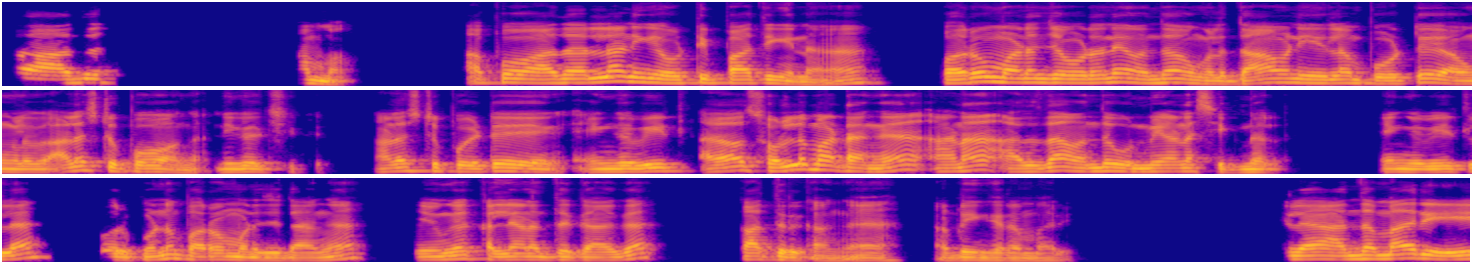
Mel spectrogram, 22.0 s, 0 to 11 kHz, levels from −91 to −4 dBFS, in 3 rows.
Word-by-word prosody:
அ - - +1
அது 150 +2 -1 1.1
ஆமா, - - +1 0.7
அப்போ 150 +3 -1 0.2
அதெல்லாம் 150 +7 +3
நீங்க 165 -3 +2
ஒட்டி 135 +3 0
பார்த்தீங்கன்னா, 125 -10 +1 0.6
பருவம் 175 +6 +4
அடஞ்ச 155 -1 +1
உடனே 150 +4 +1
வந்து 140 +2 0
அவுங்கள 115 -6 -1
தாவணி 155 +3 +1
எல்லாம் 135 0 0
போட்டு 115 +3 0
அவுங்க 110 -2 0 0.2
அழச்சிட்டு 160 -1 +1
போவாங்க. 110 -6 0 0.2
நிகழ்ச்சிக்கு, 110 0 -2 0.3
அழச்சிட்டு 140 +2 -1
போயிட்டு 120 +3 +2
எ - - +3 0.3
எங்க 110 +1 +3
வீட் 135 +1 +1
அதாவது 165 +1 +1
சொல்லமாட்டாங்க. 140 -7 +3 0.3
ஆனா, 130 +3 +1 0.2
அதுதான் 135 +5 +1
வந்து 130 +3 +2
உண்மையான 125 +1 +1
சிக்னல் 105 +1 -1 0.6
எங்க 110 -1 +2
வீட்ல 110 +3 +1 0.5
ஒரு 110 - +1
பொண்ணு 135 +7 +1
பருவம் 115 0 +1
அடஞ்சுட்டாங்க. 95 +1 -1 0.5
இவுங்க 125 +5 +1
கல்யாணத்துக்காக 110 -3 0 0.5
காத்திருக்கிறாங்க, 85 0 -1 0.4
அப்பிடிங்கிறமாரி. 95 -2 -2 1.1
இல்ல, 135 0 +4 0.2
அந்தமாரி 145 +2 +3
125 Hz, 120 wpm, -23 LUFS, 110-145 Hz, 1.1 s, பருவம்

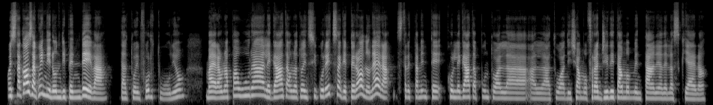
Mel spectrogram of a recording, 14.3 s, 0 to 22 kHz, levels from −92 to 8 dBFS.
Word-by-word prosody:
Questa 255 +2 +2
cosa 380 +3 +9
quindi, 290 -6 +2
non 210 -1 +2
dipendeva 205 -4 +3 0.2
dal 180 -2 -6
tuo 200 - -6
infortunio, 210 +2 -6 0.4
ma 200 -1 +4
era 195 0 +3
una 210 +1 -1
paura 265 +2 +1
legata 225 +1 +3
a - - -3
una 210 -1 -2
tua 230 +2 -2
insicurezza 235 +7 -2
che 205 -3 -2
però, 220 +9 +3
non 210 -1 -2
era 265 -12 +4
strettamente 215 -1 -7
collegata, 220 0 0
appunto, 210 -1 -9
alla 180 -1 -3
alla 175 -1 -8
tua, 180 +1 -7
diciamo, 185 +1 -5
fragilità 200 +1 0
momentanea 185 -2 -2
della 175 0 -7
schiena? 160 -2 -6
205 Hz, 135 wpm, -22 LUFS, 185-225 Hz, 0.4 s, cosa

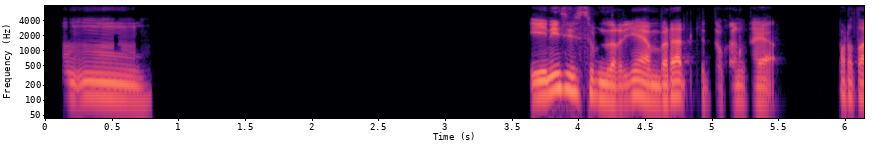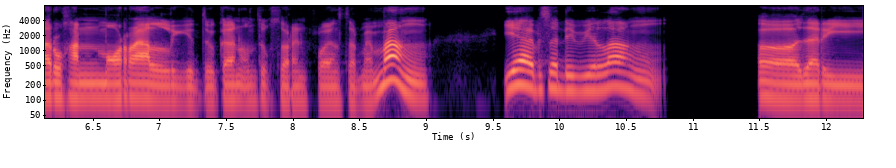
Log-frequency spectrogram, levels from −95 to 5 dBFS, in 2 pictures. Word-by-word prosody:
Heeh. 110 -4 -4 2.9
Ini 130 +9 +5
sih 165 - +1
sebenernya 120 -3 0
yang 100 - -2
berat 120 +4 +2
gitu - - -13
kan, 100 0 -6
kayak 95 -1 -2 0.5
pertaruhan 115 -1 +1
moral 110 -2 +3
gitu 95 -1 -8
kan 105 +2 -2
untuk 100 +3 -11
seorang 95 -1 -7
influencer 95 0 -8
memang 110 +3 +5 0.6
ya 195 +3 +5
bisa 175 +1 -4
dibilang, 160 - -2 0.7
eee, 110 -3 +2
dari 110 -1 -1
110 Hz, 110 wpm, -24 LUFS, 100-125 Hz, 2.9 s, Ini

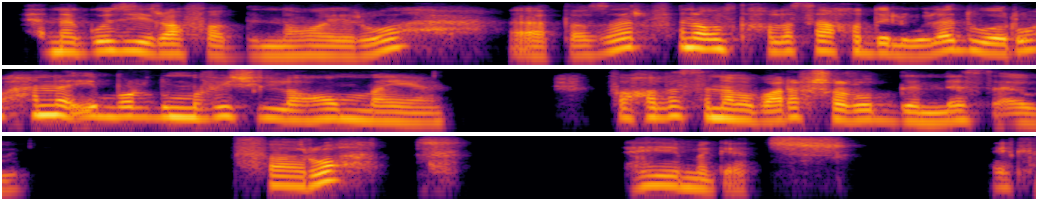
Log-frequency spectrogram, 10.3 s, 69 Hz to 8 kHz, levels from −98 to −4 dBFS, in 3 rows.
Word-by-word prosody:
أنا 195 -1 +1
جوزي 205 +1 +1
رفض 170 -4 0
إن 145 0 -6
هو 150 +1 -3
يروح، 145 -1 -3
اعتذر، 195 - 0
فأنا 260 -2 +4
قُلت 240 -1 +1
خلاص 200 +1 -2
هاخد 205 -2 +2
الولاد 180 +6 +1
وأروح 210 +6 +1
أنا 260 -1 +7
إيه 235 - +1
برضو 220 -1 +1
ما 215 - +2
فيش 230 -2 +1
إلا 195 -3 0
هُم 185 0 -1
يعني، 155 -2 -2 0.5
فخلاص 220 +1 -2
أنا 205 -2 +5
ما 185 - +2
باعرفش 175 +4 +4
أَرُد 180 -2 +1
النّاس 165 +2 -2
أوي، 145 0 -5 0.7
فرُحت 205 +9 0 0.7
هي 195 0 -3
ما 165 -3 -4
جاتش، - - -5 0.4
قالت - - -9
190 Hz, 190 wpm, -24 LUFS, 165-215 Hz, 0.7 s, أنا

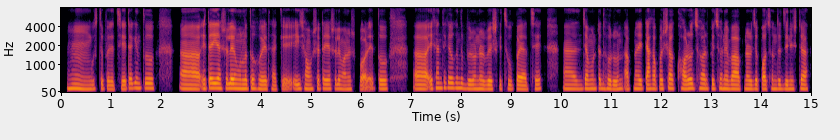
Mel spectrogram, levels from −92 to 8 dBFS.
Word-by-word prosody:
হুম, 160 0 +1 0.2
বুঝতে 150 +1 -5
পেরেছি। 140 0 -3
এটা 170 - -1
কিন্তু, 175 -1 -2 0.7
আ - - +2 0.4
এটাই 175 +2 +5
আসলে 165 0 +4
মূলত 155 -1 +2 0.2
হয়ে 145 -1 +3
থাকে। 135 -1 -5 0.2
এই 150 - +1
সমস্যাটাই 155 +1 -1
আসলে 155 0 -2
মানুষ 140 +1 -4 0.2
পড়ে। - - +1 0.2
তো, 155 - +2 0.7
আ - - +4 0.3
এখান 175 +3 -1
থেকেও 185 -1 +1
কিন্তু 175 -1 -1
বেরোনোর 150 0 +1
বেশ 145 0 +3
কিছু 145 +1 -8
উপায় 145 -1 +3
আছে। 150 +3 -4 0.6
আ - - -1 0.4
যেমনটা 155 0 0
ধরুন, 145 -2 +1 0.2
আপনার 155 +2 -5
এই - - -8
টাকা 150 +1 +2
পয়সা 155 +2 +1 0.2
খরচ 160 +1 +3
হওয়ার 160 -1 +1
পেছনে 155 0 0
বা 150 - +5
আপনার 150 +2 -3
ওই - - -4
যে 150 - +2
পছন্দের 150 0 -1
জিনিসটা 145 +2 -1
155 Hz, 170 wpm, -22 LUFS, 145-160 Hz, 0.7 s, এটাই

